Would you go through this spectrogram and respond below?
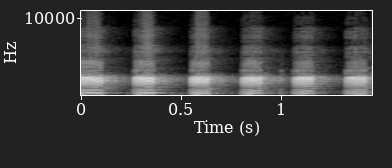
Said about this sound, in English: That first one was ducks feeding.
